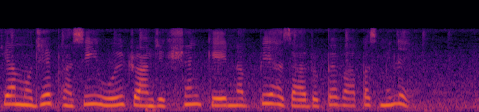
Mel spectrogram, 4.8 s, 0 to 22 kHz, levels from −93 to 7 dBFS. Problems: constant background noise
